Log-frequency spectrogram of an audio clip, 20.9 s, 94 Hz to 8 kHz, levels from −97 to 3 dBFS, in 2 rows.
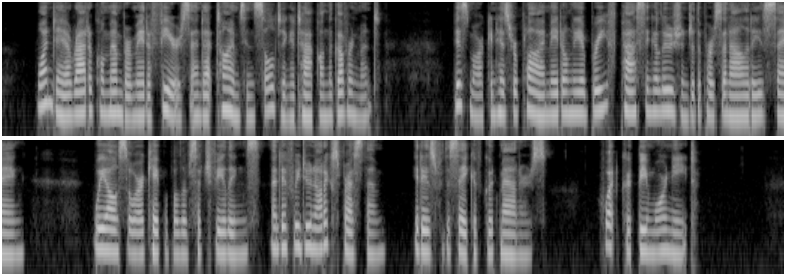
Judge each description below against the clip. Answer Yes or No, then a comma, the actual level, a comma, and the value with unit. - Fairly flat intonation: Yes, narrow, 2.2 semitones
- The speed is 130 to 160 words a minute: No, average, 175 wpm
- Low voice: No, high, 195 Hz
